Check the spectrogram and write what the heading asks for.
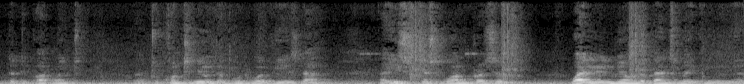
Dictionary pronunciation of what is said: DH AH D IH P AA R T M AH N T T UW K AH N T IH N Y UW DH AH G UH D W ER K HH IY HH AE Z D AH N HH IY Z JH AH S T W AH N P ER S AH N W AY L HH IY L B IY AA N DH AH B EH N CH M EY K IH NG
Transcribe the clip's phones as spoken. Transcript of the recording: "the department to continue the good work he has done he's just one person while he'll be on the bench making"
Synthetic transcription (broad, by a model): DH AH D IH P AA T M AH N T T UW K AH N T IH N Y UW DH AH G UH D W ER K HH IY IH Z D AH N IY S JH AH S T W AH N P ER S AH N W AY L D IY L B IY AA N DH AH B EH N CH M EY K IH NG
